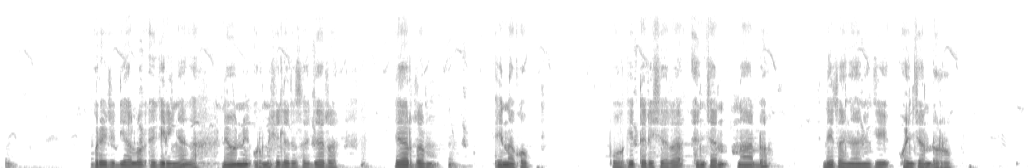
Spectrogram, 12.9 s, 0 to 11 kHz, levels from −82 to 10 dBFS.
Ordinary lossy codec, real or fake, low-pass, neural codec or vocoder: MP3, 96 kbps; real; 9.9 kHz; none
